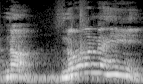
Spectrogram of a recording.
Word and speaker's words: न: त थ द ध न। नो नहीं, न न न न न, जैसे नहीं इसको पढ़ते हैं न न न, आपको साइलेंट कर दीजिए। न न न न न, खाइएगा न, पीजिएगा न, खाइएगा न, पीजिएगा न।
